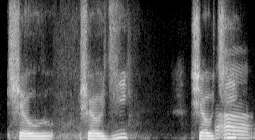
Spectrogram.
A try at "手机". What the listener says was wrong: Paling shouji panjangin dikit.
